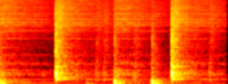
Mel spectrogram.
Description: Blues Shuffle, Drum Loops

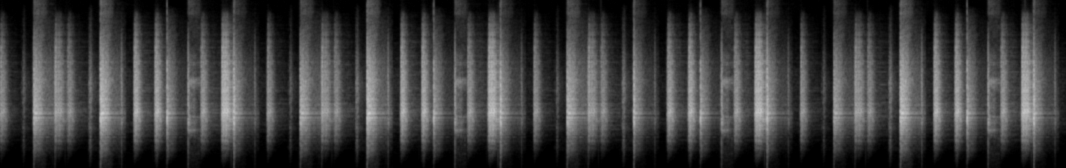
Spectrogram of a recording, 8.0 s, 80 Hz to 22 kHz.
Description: Hh Sh Loop 120; Equipped Music; Loungin House

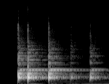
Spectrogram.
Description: Bongo Fill; Drums; Bongos; Essential Percussion

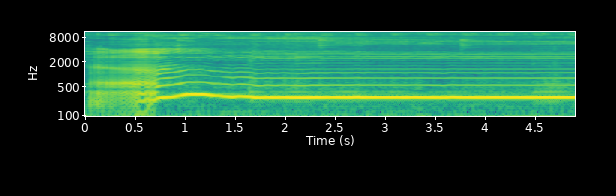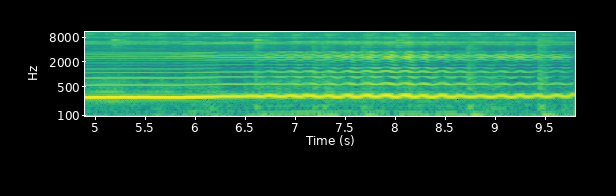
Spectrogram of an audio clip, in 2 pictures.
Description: FEMALE VOX, Hip Hop

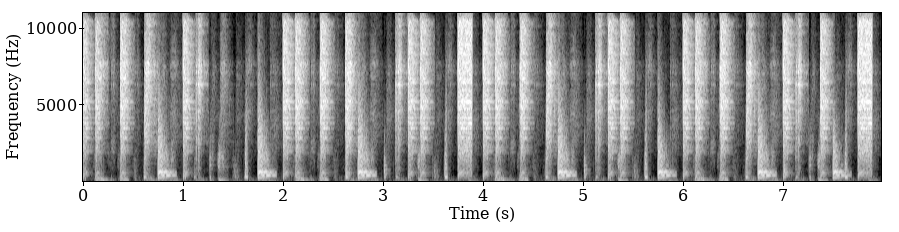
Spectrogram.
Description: Percussive; Sonic Foundry (Sony Creative Software); Machine Language

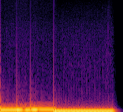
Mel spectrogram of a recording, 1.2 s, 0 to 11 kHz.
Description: SUB, Ragga & Dub Reggae; USB Soundscan vol.27; AKAI

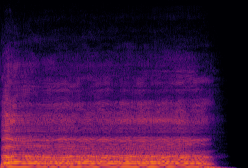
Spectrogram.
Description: VIB FX, Vocal Planet Jazz & FX; ILIO; JAZZCOMBO

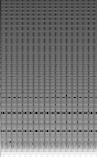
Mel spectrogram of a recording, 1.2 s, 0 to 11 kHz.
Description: SubSonic Basses, sine C1; E-MU Formula 4000 Series Vol. 1; Hip Hop Nation

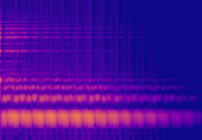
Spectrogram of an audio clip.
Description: Synth C, Synth Prophet One Shots; Electronisounds

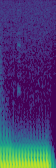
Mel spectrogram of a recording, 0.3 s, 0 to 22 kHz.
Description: DR. LOOP, BASS; X-Static Goldmine 3

